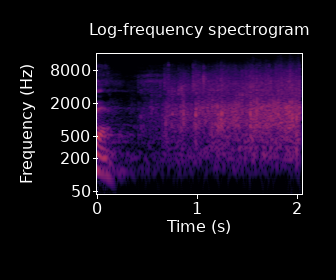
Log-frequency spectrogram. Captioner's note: applause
